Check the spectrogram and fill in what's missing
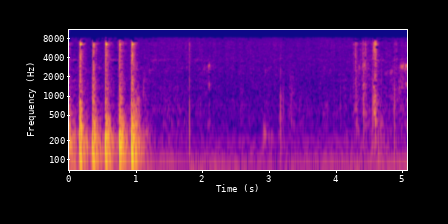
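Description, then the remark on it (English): Sergeant Preston and King knocking on the door of the Evans cabin: five quick, loud raps in a steady rhythm, a long quiet pause with faint background hum, then a softer burst of three more knocks. “Within a short time, Sergeant Preston and King reached the Evans cabin and knocked at the door.”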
